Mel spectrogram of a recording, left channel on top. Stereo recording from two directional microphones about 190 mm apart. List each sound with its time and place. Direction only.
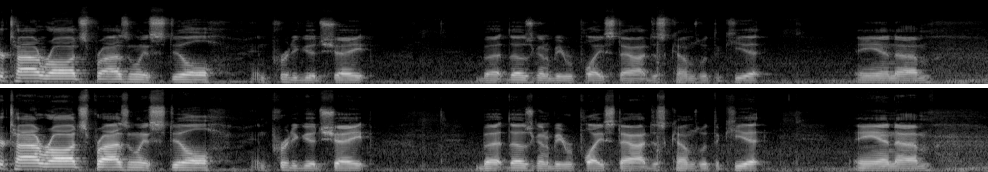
0.0 s speech: 45° right (ahead or behind)
4.8 s speech: 50° right (ahead or behind)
